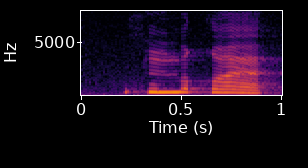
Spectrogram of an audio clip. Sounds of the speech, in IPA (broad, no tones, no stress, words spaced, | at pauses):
xũmuqʷæ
